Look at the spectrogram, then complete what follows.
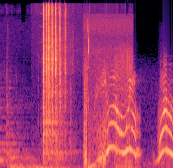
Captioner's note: bright exciting music; knob clicking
